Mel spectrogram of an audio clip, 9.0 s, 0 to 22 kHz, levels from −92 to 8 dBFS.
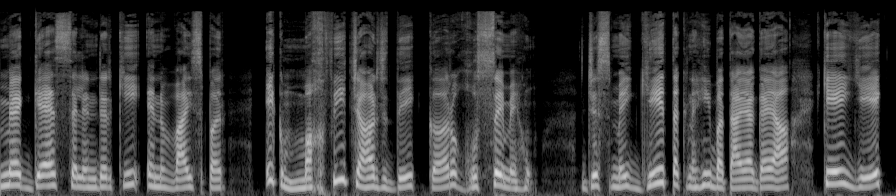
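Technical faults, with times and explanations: No technical faults heard.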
